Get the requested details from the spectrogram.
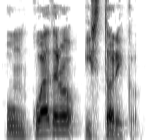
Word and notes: un cuadro historico: European Spanish

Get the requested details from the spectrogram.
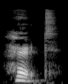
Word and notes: hurt: American English

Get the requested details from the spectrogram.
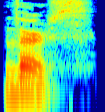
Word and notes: verse: American English

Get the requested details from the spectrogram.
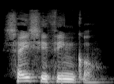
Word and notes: seis y cinco: European Spanish

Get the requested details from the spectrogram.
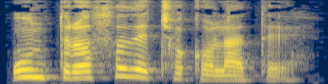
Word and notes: un trozo de chocolate: European Spanish

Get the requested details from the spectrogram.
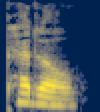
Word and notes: pedal: American English

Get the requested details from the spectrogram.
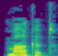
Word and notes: market: British English

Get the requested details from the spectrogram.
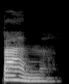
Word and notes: ban: british-english

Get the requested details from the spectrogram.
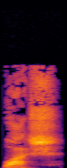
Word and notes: wash: us-english

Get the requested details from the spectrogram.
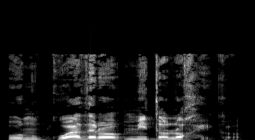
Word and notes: un cuadro mitológico: European Spanish

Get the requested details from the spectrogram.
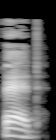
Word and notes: bed: American English

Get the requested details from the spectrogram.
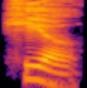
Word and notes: heel: American English

